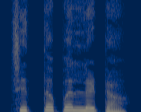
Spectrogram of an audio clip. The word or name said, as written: ಚಿತ್ತಪಲ್ಲಟ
